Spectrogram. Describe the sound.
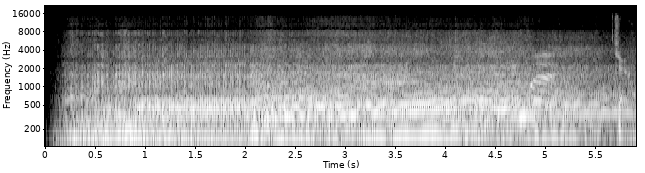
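A loud drag racing engine of a rebuilt old Chevrolet Camaro roars and revs, its pitch climbing and shifting through gears over several seconds, with a brief tire squeal near the end and a voice talking underneath.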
